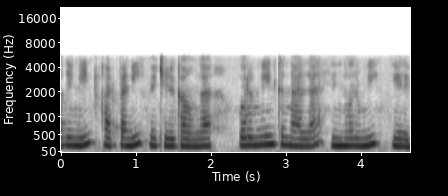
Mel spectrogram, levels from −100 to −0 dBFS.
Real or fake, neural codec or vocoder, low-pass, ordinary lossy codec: fake; codec, 16 kHz, 2 kbps, FreqCodec, smaller model; 5.4 kHz; none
